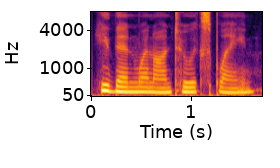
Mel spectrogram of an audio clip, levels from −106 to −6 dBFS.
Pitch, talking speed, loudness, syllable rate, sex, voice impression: 165 Hz, 210 wpm, -17 LUFS, 4.4 syllables/s, female, very feminine, slightly middle-aged, thin, tensed, slightly weak, bright, slightly soft, slightly muffled, fluent, slightly raspy, cute, slightly cool, intellectual, refreshing, sincere, calm, friendly, reassuring, unique, elegant, wild, slightly sweet, lively, kind, slightly intense, slightly modest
